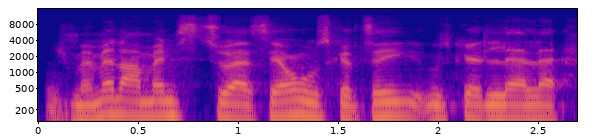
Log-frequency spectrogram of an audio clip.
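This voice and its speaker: A man with a Quebec French accent hosts a casual current-affairs chat, hesitating and filling gaps as he thinks. His voice sits at a middle pitch for a man. The sound is dry and close. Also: fairly even intonation, fast talker, no room sound. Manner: hesitant, many fillers. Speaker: podcast host.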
